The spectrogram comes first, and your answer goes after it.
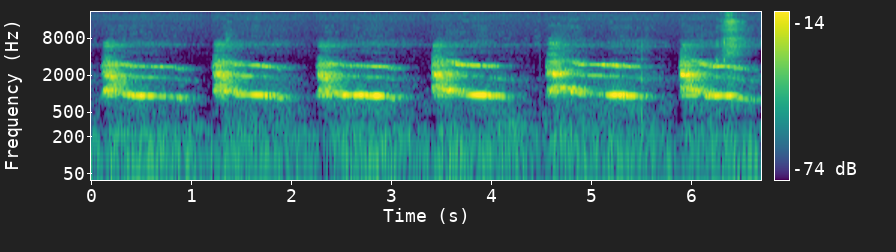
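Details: Six plaintive, descending howls come roughly once a second from Chester, a fearful male Chihuahua puppy hearing his own recorded cries. Each call is nasal and richly harmonic and fades at its end; the room is otherwise quiet.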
